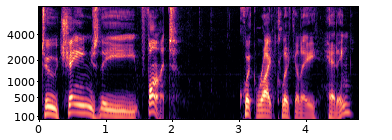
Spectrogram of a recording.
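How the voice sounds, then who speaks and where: A deep, mellow-voiced man acts as an instructor in a screencast-style voice-over, explaining each click of a software process in a casual, practical way. He speaks slowly with big swings in pitch, and the recording is dry.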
